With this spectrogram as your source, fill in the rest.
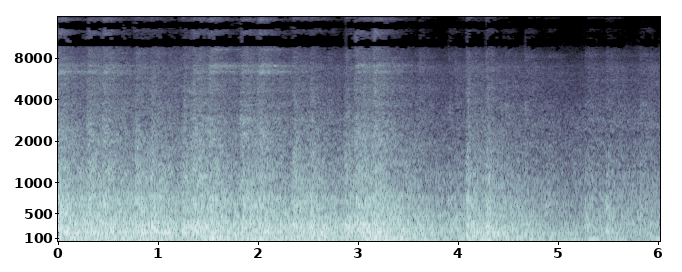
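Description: A train rumbles past close by and fades away.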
